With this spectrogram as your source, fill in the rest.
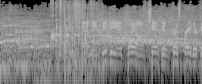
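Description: Bowling pins crash as the ball strikes them.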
